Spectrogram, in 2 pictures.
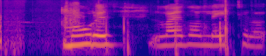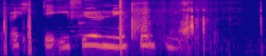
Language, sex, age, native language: Icelandic, male, 18-19, Icelandic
